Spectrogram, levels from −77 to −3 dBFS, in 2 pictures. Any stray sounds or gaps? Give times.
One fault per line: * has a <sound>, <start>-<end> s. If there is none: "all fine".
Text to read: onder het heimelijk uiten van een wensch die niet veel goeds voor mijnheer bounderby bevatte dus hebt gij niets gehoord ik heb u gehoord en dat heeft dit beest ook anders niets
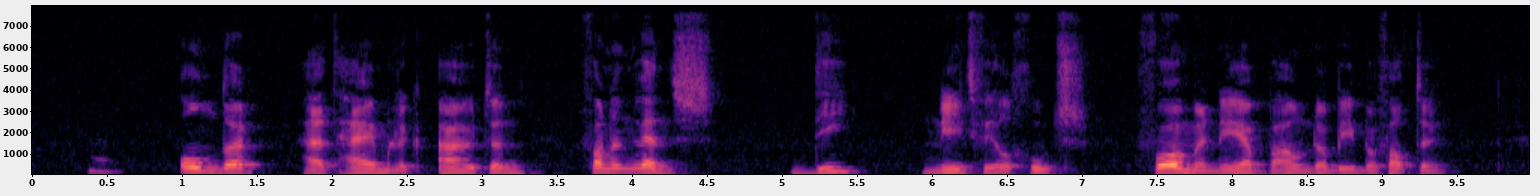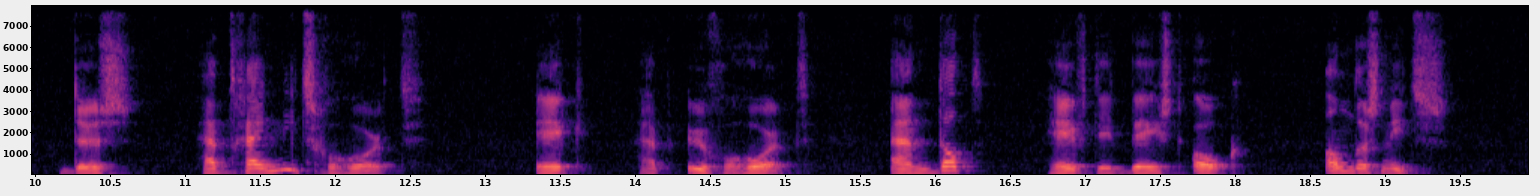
* has a laugh, 0.4-0.6 s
